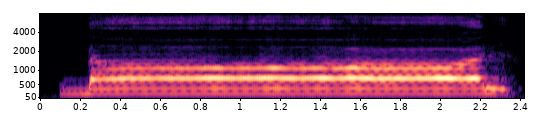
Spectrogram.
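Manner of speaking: دال stretched very long and slow; long daal. Shown as a demonstration. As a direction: hold the vowel of دال. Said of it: "لمبا کریں گے اس کو".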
